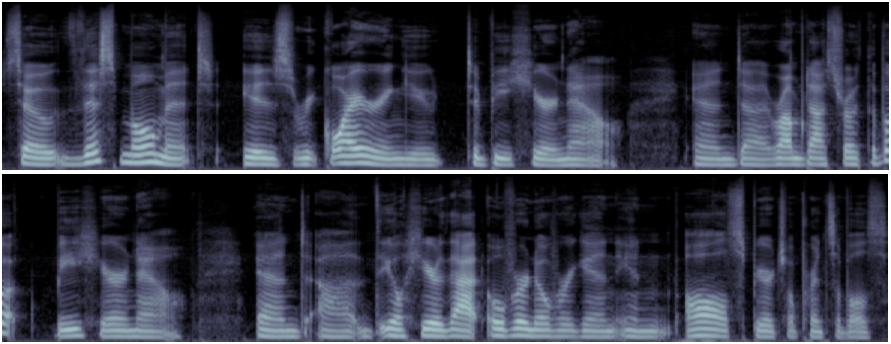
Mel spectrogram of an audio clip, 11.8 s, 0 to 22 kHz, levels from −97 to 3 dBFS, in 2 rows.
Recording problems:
none

